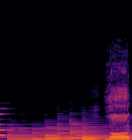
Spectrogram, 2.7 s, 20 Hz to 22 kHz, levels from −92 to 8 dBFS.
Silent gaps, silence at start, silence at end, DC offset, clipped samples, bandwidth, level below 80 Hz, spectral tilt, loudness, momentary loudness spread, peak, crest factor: none; 0 s; 0 s; under 0.1%; under 0.1%; 12.5 kHz; -56 dBFS; -6 dB/octave; -29 LUFS; 14 LU; -14 dBFS; 16 dB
